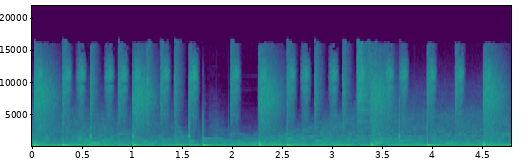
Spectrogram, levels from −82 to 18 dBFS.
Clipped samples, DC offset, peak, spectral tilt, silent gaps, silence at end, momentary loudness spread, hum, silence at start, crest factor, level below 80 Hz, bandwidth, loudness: under 0.1%; under 0.1%; -2 dBFS; -4.5 dB/octave; none; 0 s; 3 LU; none; 0 s; 16 dB; -24 dBFS; 17 kHz; -19 LUFS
